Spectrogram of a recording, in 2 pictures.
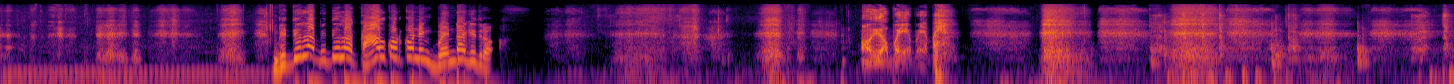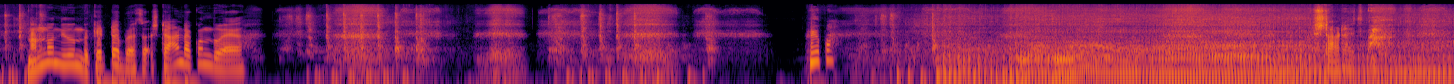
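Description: A single-cylinder adventure motorcycle engine thumps along at low speed.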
